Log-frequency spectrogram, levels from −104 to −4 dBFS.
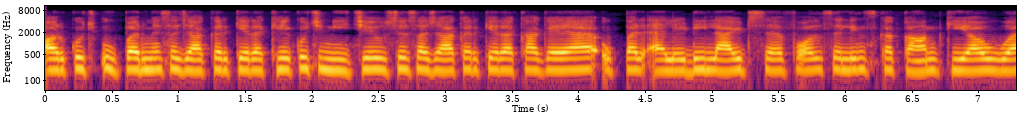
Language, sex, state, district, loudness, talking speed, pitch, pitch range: Hindi, female, Odisha, Nuapada, -18 LUFS, 205 wpm, 200 Hz, 190-205 Hz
